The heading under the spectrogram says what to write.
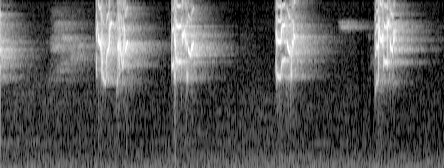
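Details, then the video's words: Lovebird ngekek: four loud, harsh, rapid chattering bursts about one second apart, with a few faint higher chirps between them over low steady hum. "Lovebird Ngekek"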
